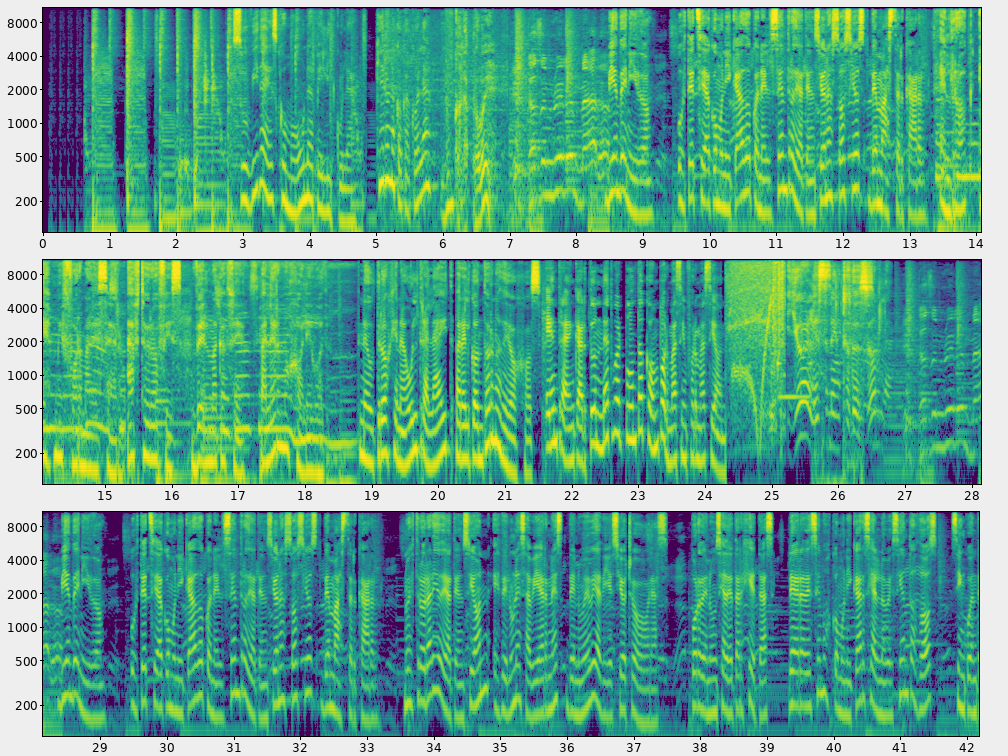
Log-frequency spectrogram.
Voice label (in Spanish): Locutora Argentina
